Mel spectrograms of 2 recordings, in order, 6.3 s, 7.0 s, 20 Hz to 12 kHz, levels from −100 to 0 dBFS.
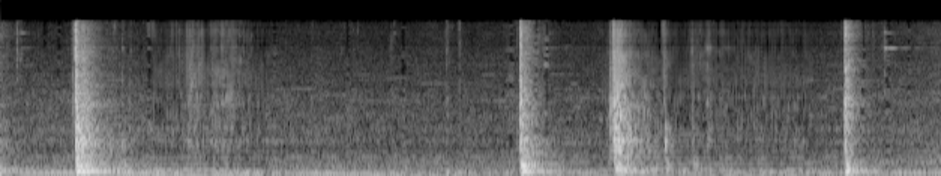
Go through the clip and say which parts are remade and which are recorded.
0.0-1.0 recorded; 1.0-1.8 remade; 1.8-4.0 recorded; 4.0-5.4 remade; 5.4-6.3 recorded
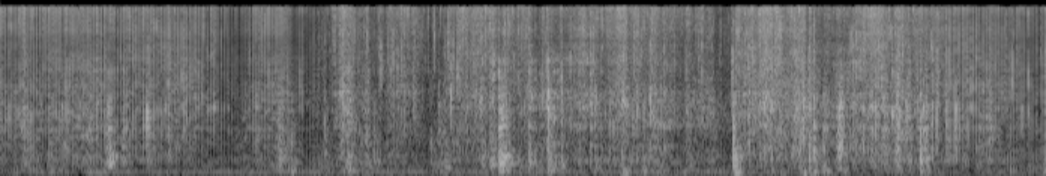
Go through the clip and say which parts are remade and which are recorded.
0.0-2.1 remade; 2.1-6.3 recorded; 6.3-7.0 remade

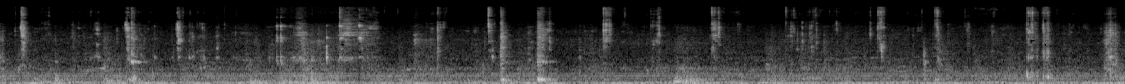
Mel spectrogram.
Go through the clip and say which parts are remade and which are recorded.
0.0-5.4 recorded; 5.4-6.1 remade; 6.1-6.8 recorded; 6.8-7.5 remade; 7.5-11.3 recorded

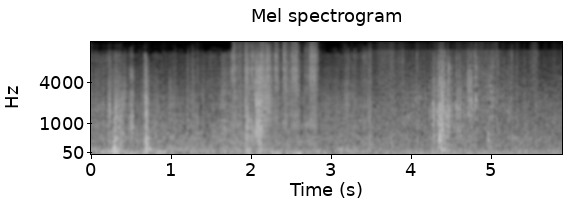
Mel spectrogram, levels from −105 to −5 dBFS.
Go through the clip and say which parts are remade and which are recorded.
0.0-3.5 remade; 3.5-5.9 recorded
